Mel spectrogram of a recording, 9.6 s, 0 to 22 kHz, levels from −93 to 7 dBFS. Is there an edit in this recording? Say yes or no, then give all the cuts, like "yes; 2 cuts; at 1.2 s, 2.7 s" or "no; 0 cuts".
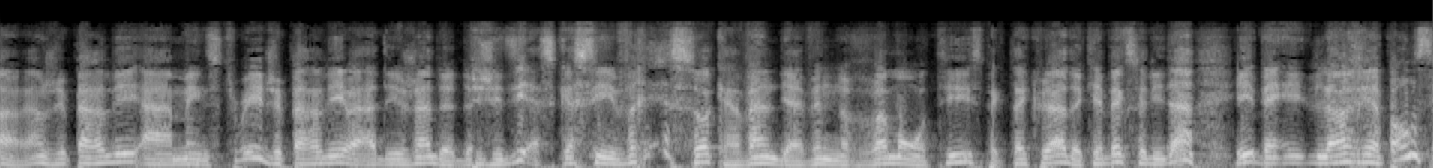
yes; 2 cuts; at 3.1 s, 5.2 s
